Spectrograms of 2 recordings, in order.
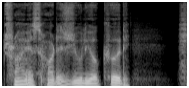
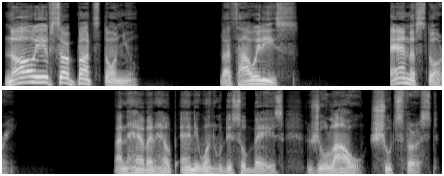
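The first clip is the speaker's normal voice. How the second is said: stern police chief. A narrator's reading. Chief cutting off protest firmly.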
